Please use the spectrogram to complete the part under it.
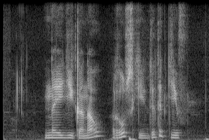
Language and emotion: Russian, positive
